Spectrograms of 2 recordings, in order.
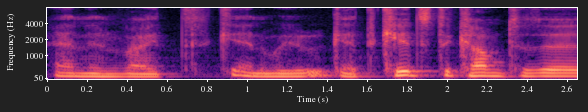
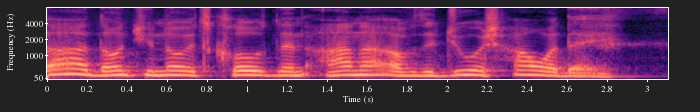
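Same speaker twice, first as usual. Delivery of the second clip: loud, high, put-on Chinese accent; 6 semitones higher, 6 dB louder than usual. Retelling what the gardener told him at the locked synagogue, Chinese accent. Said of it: "he says in his Chinese accent".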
